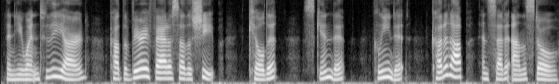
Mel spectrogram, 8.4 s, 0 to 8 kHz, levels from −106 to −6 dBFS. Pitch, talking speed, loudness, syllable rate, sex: 205 Hz, 200 wpm, -17 LUFS, 5.5 syllables/s, female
